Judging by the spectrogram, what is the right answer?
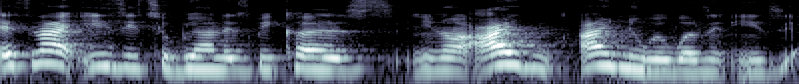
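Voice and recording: Room echo is audible as a woman speaks at a moderate pace. Her pitch is medium and her tone fairly bright.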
